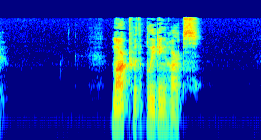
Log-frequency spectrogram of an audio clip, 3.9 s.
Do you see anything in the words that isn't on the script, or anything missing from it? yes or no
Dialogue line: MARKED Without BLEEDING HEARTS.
yes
